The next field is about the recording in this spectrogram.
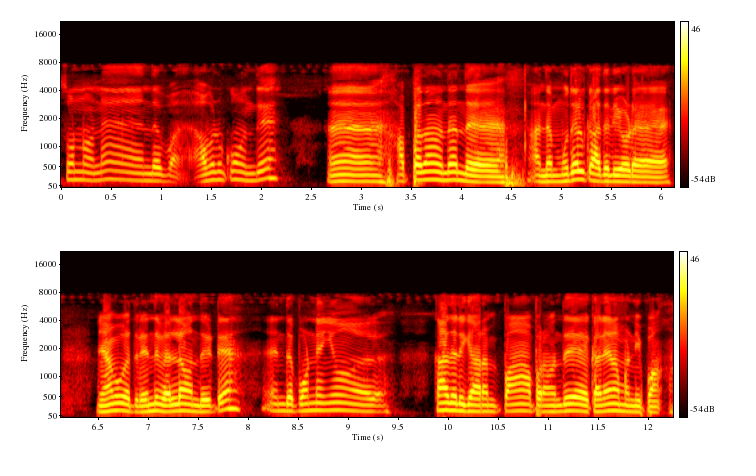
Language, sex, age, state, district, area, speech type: Tamil, male, 18-30, Tamil Nadu, Tiruvarur, urban, spontaneous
